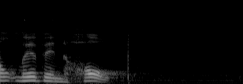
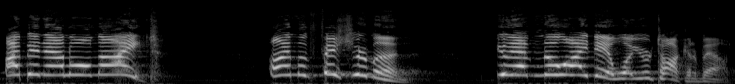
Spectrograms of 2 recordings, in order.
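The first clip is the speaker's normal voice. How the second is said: loud, high-pitched protest; indignant shout; 16 dB louder than usual. Retold or imitated. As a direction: shout back as an insulted fisherman. Peter protests at Jesus' advice.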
